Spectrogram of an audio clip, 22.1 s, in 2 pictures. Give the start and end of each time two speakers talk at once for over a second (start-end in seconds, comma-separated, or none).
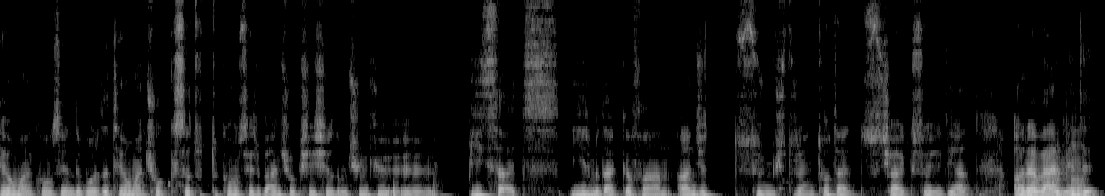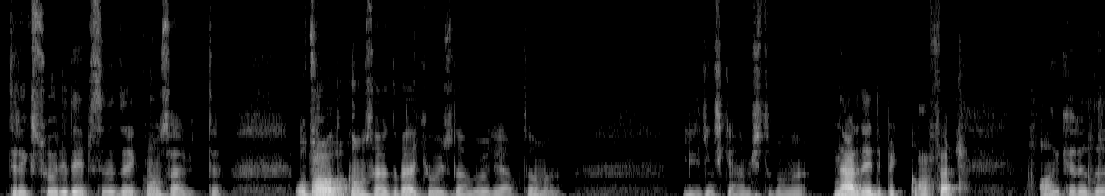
none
